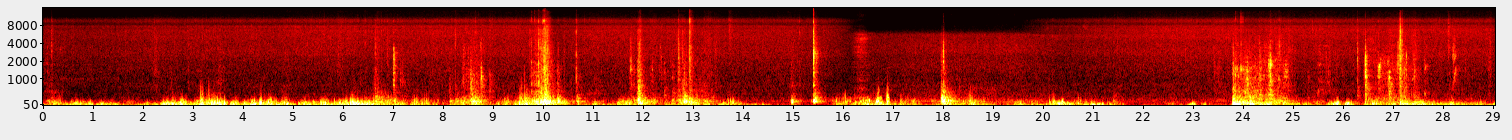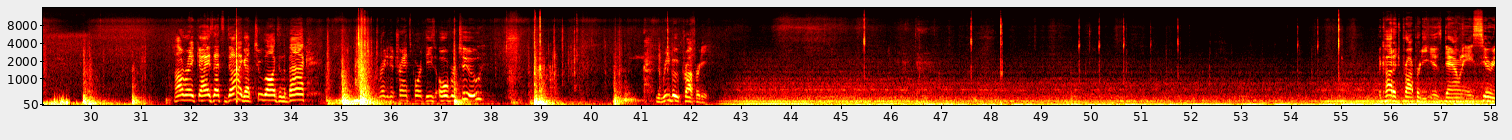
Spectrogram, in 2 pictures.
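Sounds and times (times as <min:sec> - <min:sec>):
low rumbling: 0:00.0 - 0:31.6, 0:34.7 - 0:58.0.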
